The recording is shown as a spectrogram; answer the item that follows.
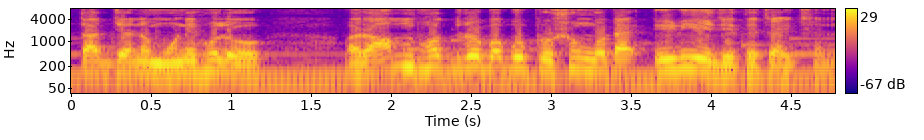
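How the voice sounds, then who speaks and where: A man narrating a scripted dramatic story in a measured, literary storytelling manner. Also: fairly high pitch, lively intonation, a little mellow, soft background music.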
